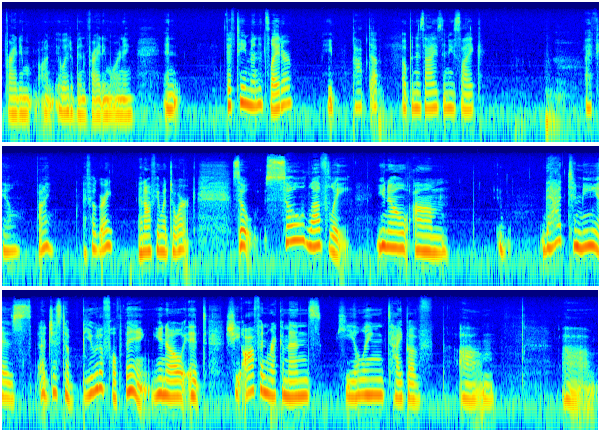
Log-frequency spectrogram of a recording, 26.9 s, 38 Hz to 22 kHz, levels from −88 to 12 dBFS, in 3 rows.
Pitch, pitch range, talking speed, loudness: 170 Hz, 135-200 Hz, 130 wpm, -20 LUFS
